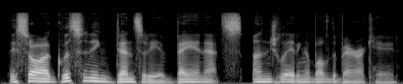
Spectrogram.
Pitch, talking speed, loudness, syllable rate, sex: 110 Hz, 165 wpm, -18 LUFS, 6.4 syllables/s, male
